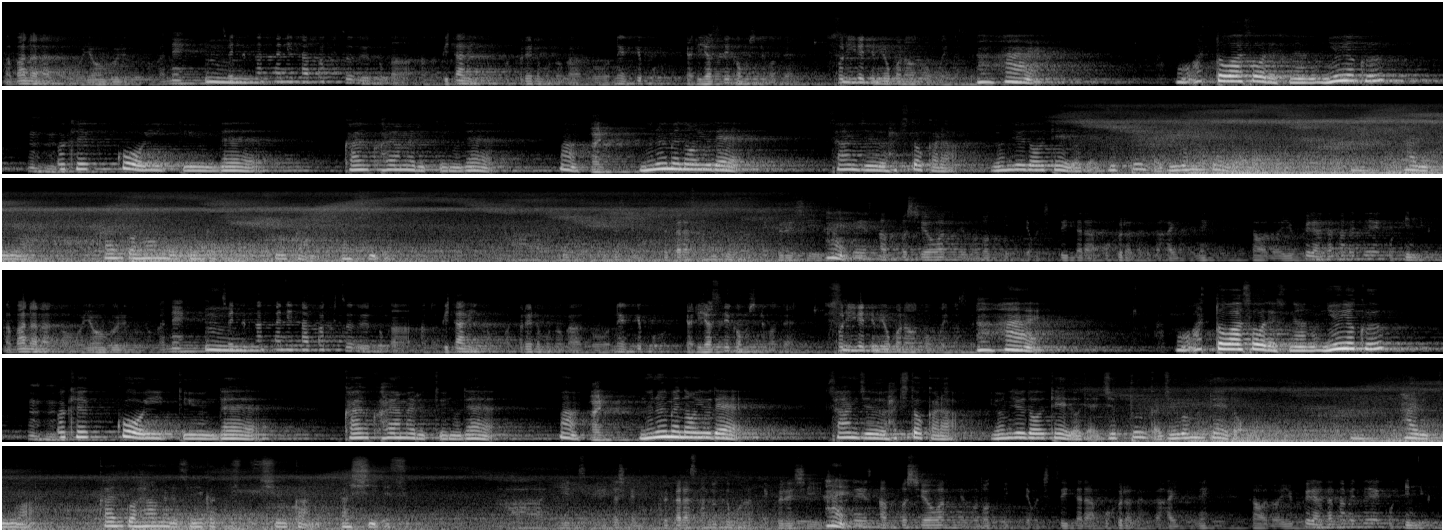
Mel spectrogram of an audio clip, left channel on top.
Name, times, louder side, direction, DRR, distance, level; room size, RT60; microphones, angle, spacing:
voice 1, 0.0-1.3 1.6-1.8 2.5-3.1 3.4-4.8 5.2-7.9 8.4-9.6 14.7-15.0 20.3-20.5 33.8-38.7 39.1-40.9 41.3-43.0, right 1 dB, 30° right, 4 dB, 1.7 m, -34 dB
voice 2, 2.0-2.6 8.3-8.5 9.7-10.4 11.7-13.8 15.0-15.3 15.6-17.1 17.8-19.3 20.0-20.2 20.8-21.8 22.7-23.9 24.3-26.8 27.9-29.2 29.8-32.9 37.1-37.3, right 3 dB, 55° right, 7 dB, 0.6 m, -21 dB
sound 1, 25.1-36.9, left 2 dB, 90° left, 1.2 m, -31 dB
22.5 x 16.5 x 9.9 m, 2.6 s
head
